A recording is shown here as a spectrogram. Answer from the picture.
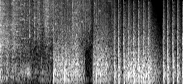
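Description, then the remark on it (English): Loud bursts of rapid automatic gunfire rattle almost without pause as two terrorists fire into glass panels in an office, mixed with crashing and shattering glass, ending in a quick, evenly spaced run of sharp shots. “A hail of bullets tear through the office.”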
